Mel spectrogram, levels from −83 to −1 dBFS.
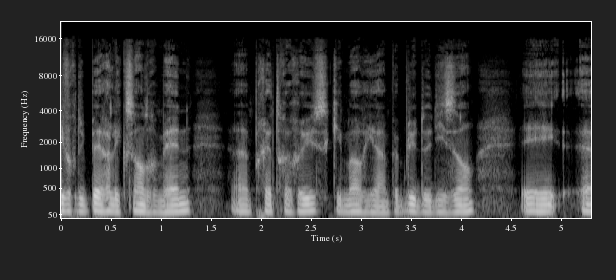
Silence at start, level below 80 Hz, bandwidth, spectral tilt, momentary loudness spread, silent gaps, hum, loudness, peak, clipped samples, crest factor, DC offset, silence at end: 0 s; -46 dBFS; 16.5 kHz; -5 dB/octave; 8 LU; none; none; -25 LUFS; -6 dBFS; under 0.1%; 20 dB; under 0.1%; 0 s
